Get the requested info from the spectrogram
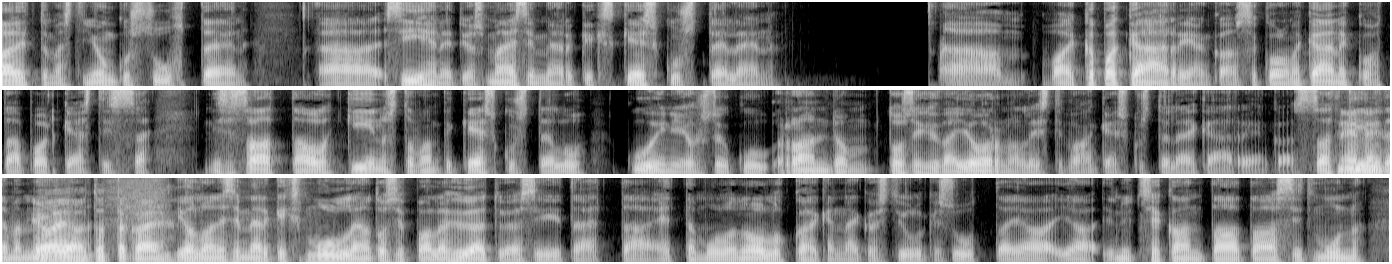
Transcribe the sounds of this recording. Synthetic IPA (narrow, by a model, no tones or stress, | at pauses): ælit̪ːømæst̪ijoŋkussuht̪eːn | əːsiːhenet̪josmæesimerkikskeskust̪elen | ə̰mʋɑikːɑpɑkæːɾiæ̰ŋkɑ̰nsːɑko̞lmekæːnːekːoht̪ɑːpo̞d̥kæst̪isːæ | ninsesɑːt̪ːɑːolːɑkkiːnːost̪ɑʋɑmpikeskust̪elu | kuinjosjokurɑndomt̪o̞sihyʋæjo̞rnɑlist̪iʋɑ̰ːŋke̞skust̪eleːkæ̰ːrḭæ̰ŋkɑ̰nsɑ̥sɑːt̪ːiit̪æmːæmjːjoːt̪ot̪ːɑkɑijolːone̞sime̞rkiksmulːeont̪osipɑljohyøt̪yæsiːt̪æet̪ːæet̪ːæmulːonolːukkɑikenːækøst̪julkisuːt̪ːɑjɑjɑ̰nyt̪sekɑnt̪ɑːt̪ɑːssit̪mun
